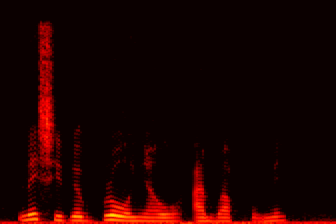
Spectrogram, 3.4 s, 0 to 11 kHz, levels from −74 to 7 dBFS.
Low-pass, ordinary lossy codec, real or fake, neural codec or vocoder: 9.9 kHz; MP3, 96 kbps; fake; codec, 24 kHz, 0.9 kbps, WavTokenizer, small release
